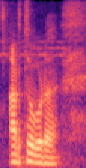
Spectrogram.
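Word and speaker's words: Arthropoda: এরপর হচ্ছে অ্যানেলিডা, আর্থ্রো, আর্থ্রো পোডা। এটা কেমনে মনে রাখবা? উচ্চারণটা কিন্তু আর্থ না, উচ্চারণটা হচ্ছে আর্থ্রো প্লাস এটার সাথে উচ্চারণ করবা হচ্ছে পোড়া। কেন?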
